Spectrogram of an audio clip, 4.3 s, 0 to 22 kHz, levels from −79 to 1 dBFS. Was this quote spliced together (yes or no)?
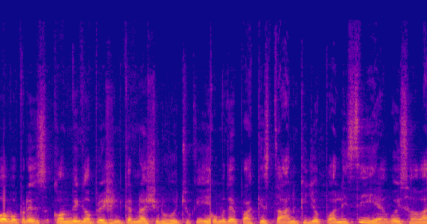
yes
